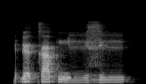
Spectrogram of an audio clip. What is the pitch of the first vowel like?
falling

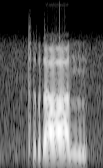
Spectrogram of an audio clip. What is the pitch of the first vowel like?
falling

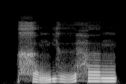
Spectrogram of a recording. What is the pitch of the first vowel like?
low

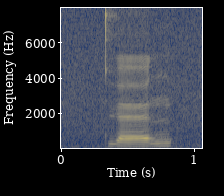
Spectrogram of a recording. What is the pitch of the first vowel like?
rising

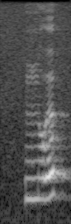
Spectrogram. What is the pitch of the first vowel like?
rising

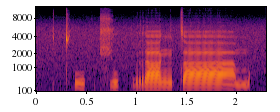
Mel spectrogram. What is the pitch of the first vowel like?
low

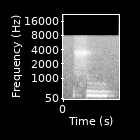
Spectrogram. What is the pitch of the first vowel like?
high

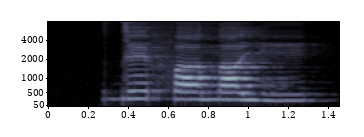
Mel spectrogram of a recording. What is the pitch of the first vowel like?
high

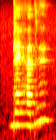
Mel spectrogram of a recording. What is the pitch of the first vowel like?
low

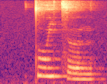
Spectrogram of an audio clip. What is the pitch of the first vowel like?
high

